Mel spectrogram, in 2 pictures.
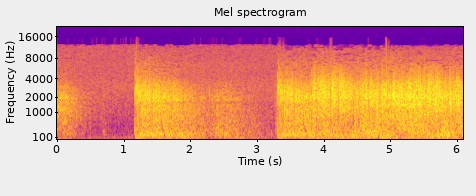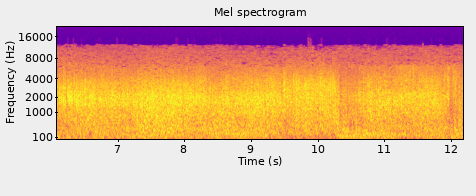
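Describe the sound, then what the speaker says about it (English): Artillery and mortar explosions in WWII battle footage against fortified Japanese ridge caves, a sustained loud roar of blasts and rumble that surges sharply after a brief lull, continuing densely to the end. "Enemy mortars and artillery were still zeroed in on the path of our advance"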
